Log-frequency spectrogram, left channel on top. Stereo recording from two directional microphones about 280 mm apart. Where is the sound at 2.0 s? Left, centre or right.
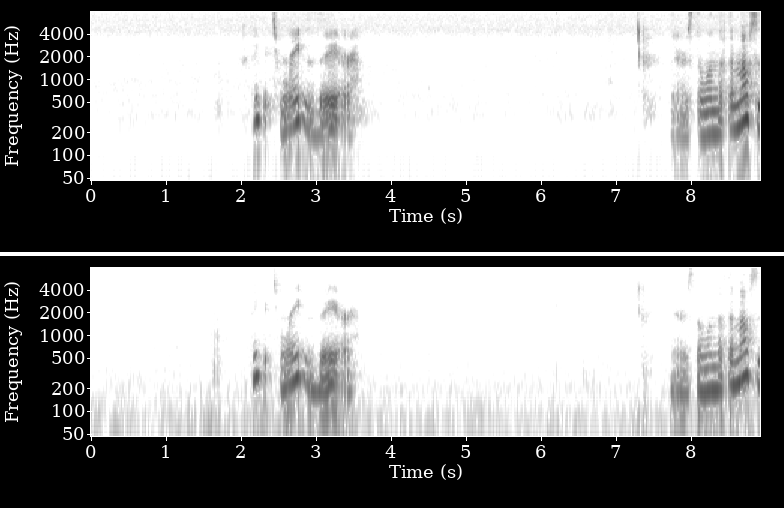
Left.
